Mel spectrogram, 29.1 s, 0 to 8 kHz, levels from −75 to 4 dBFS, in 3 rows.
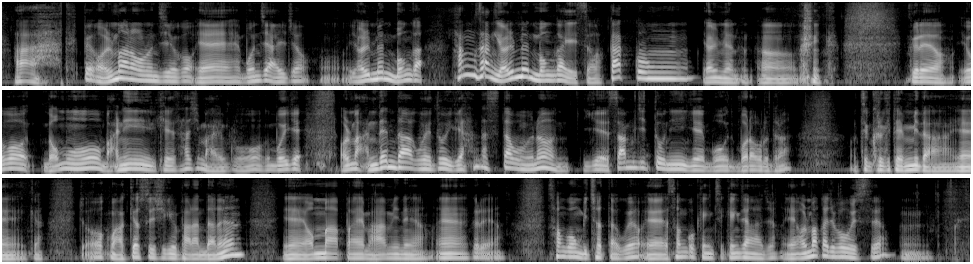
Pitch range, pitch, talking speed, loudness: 100-135 Hz, 110 Hz, 330 characters per minute, -17 LUFS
